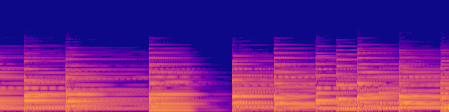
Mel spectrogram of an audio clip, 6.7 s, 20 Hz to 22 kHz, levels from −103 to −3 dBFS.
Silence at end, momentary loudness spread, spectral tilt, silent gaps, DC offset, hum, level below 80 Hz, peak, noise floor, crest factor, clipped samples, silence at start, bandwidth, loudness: 0 s; 12 LU; -7.5 dB/octave; none; under 0.1%; none; -62 dBFS; -16 dBFS; -56 dBFS; 14 dB; under 0.1%; 0 s; 4.5 kHz; -31 LUFS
